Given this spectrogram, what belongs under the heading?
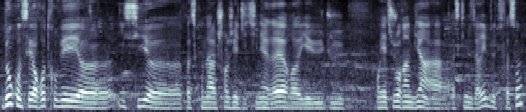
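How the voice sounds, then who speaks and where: A man's voice: medium pitch, steady tone, brisk, over music. A man chatting to viewers in a casual travel vlog, hesitant with many fillers, recorded outdoors and on the road. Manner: chatty, addresses viewers as "les gars". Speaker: travel vlogger. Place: outdoors in a city and in a vehicle. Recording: noisy outdoor vlog audio.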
